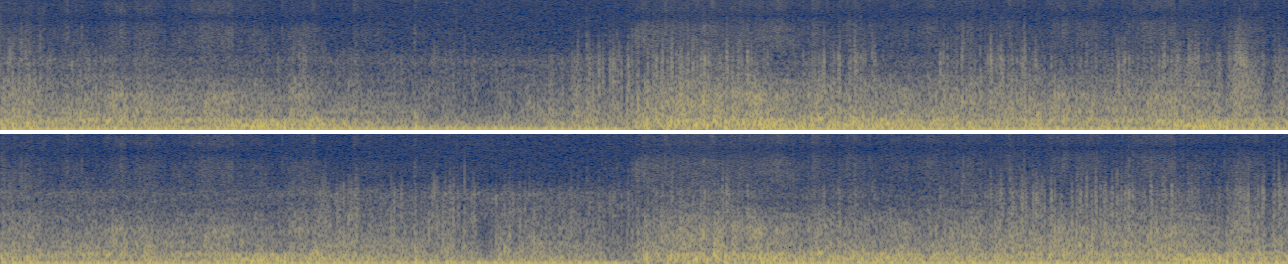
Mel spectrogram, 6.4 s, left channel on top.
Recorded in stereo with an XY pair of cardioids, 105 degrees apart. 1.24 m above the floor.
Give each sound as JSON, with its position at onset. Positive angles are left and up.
{"t": 0.0, "sound": "a vehicle", "azimuth_deg": 15}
